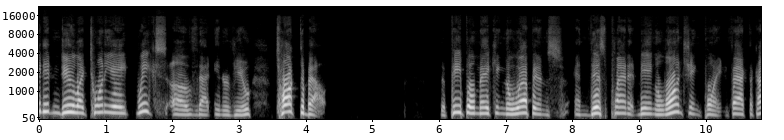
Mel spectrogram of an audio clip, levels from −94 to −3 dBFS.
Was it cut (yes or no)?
no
